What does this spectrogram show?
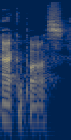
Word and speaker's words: ACOPOS: spell ACO POS yes track and the correct pronunciation is a Capas echo pass so yeah the first time actually that I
